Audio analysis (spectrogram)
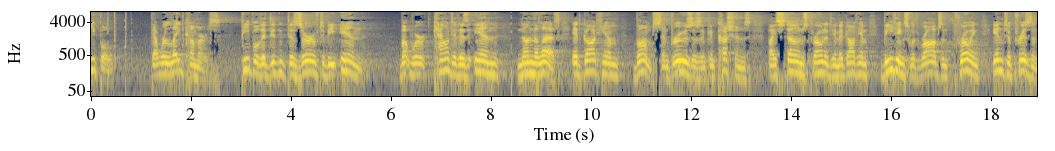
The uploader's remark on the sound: Sermon Audio from the Sixteenth Sunday after Pentecost service at St. Francis Episcopal Church.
